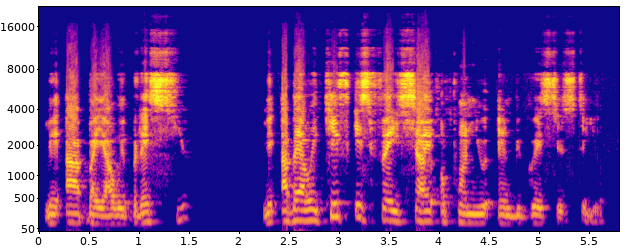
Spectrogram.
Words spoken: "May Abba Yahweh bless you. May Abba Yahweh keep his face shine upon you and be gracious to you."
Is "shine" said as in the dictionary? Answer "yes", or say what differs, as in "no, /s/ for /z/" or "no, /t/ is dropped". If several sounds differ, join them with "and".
no, /n/ is dropped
